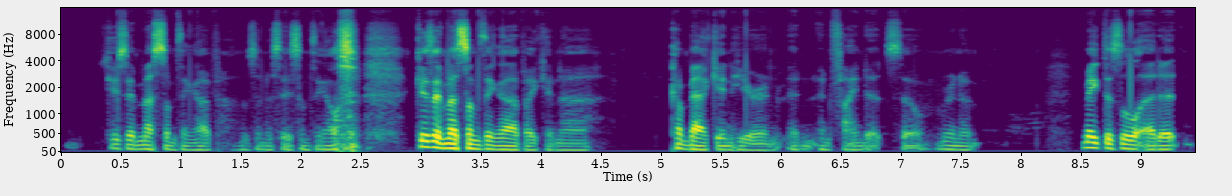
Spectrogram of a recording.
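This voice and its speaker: A man's voice: low voice, creaky, a little mellow, dry recording, studio quality. A man casually talking through his podcast editing steps, correcting himself and narrating each click as he works. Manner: chatty, self-correcting, talks while working. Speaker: audio editing tutorial host. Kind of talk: casual screen-share tutorial.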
